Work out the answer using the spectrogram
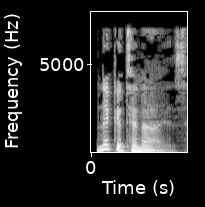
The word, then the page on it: nicotinize: British English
